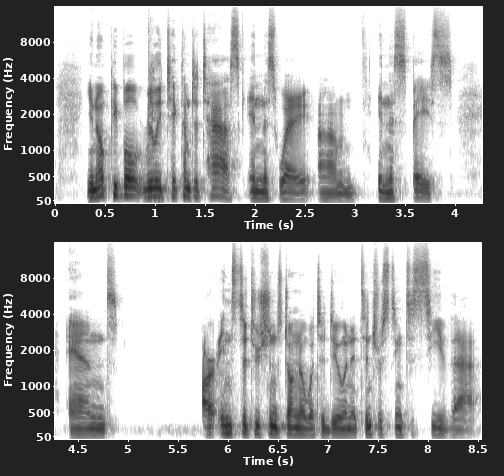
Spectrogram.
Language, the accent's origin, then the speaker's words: English; Dallas, Texas, United States; I'm from Dallas, Texas.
